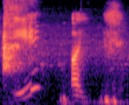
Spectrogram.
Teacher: ये दोनों स्वर कंठ और तालु दोनों से उच्चारित होते हैं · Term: कंठ तालव्य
